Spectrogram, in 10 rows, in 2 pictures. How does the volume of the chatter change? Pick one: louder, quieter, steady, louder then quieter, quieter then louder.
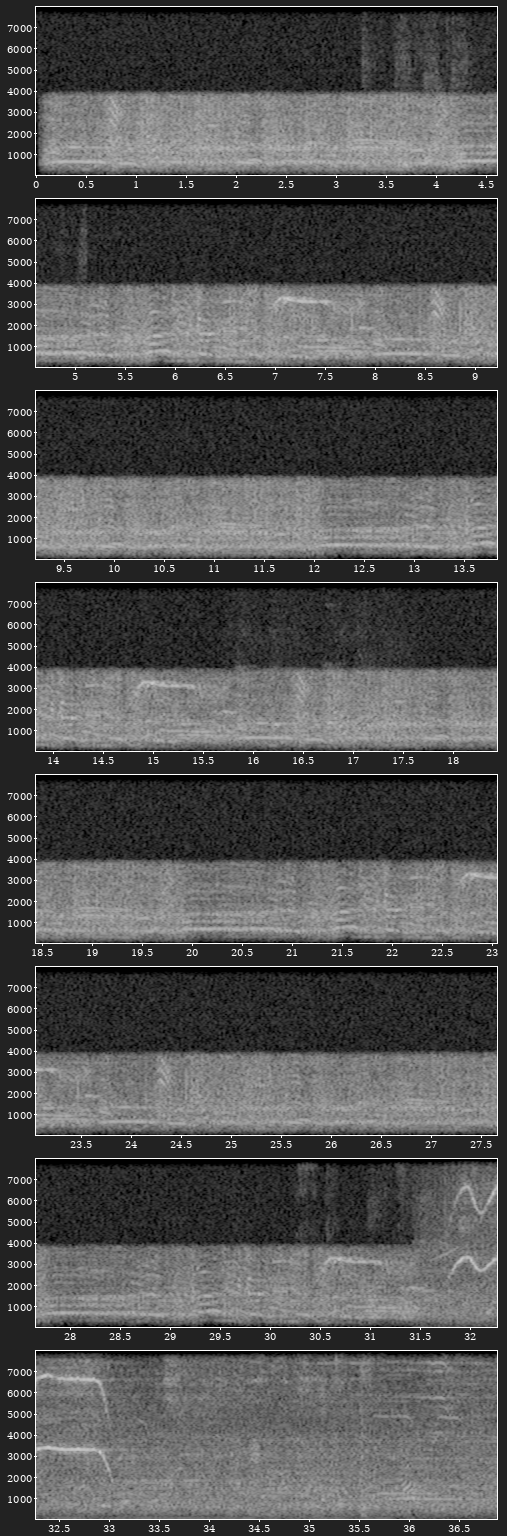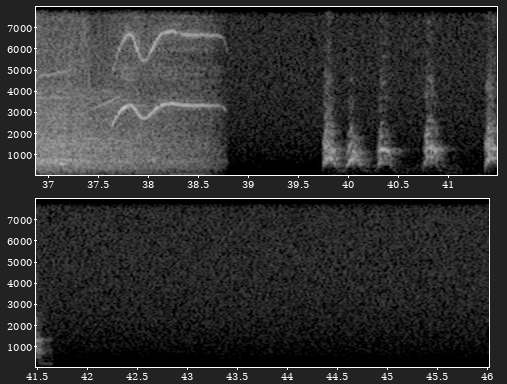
quieter.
